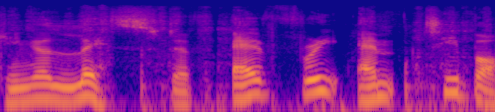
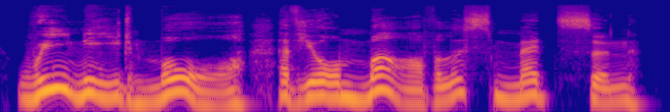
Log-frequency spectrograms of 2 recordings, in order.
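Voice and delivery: higher, louder, eager delivery; excited father; 4 semitones higher, 5 dB louder than usual. A narrator's reading. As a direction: urge your son on eagerly. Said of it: "he was very excited".

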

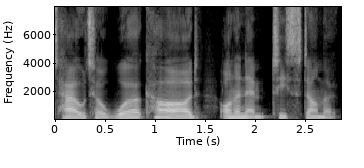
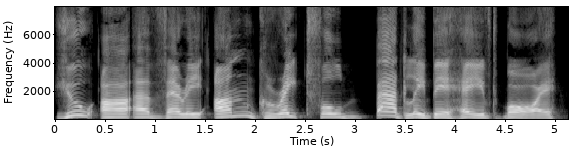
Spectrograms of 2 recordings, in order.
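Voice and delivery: scolding beadle; 6 semitones higher, 6 dB louder than usual. Acted. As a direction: tell him off sternly. Bumble scolds Oliver.

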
